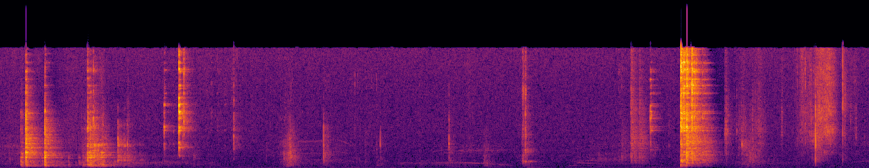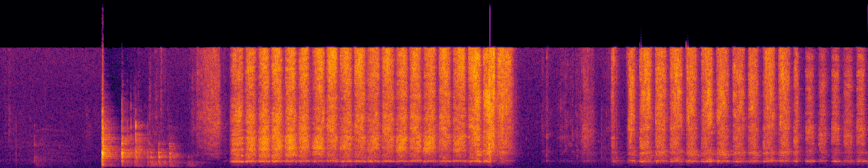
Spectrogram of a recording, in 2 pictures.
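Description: A strip of sandpaper is worked back and forth shoe-shine style across the front end of Micarta knife handle scales clamped in a vise, in fast rubbing strokes. The strokes start about eleven seconds in, stop briefly, then start again. Before that come a few light clicks and taps of handling.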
